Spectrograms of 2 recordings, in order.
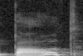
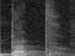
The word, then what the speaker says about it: pâtes: C'est le A accent circonflexe, qui est donc une voyelle plus longue, ou qui était une voyelle plus longue. Les Français perdent cette opposition. Donc, les Français, bon là, je m'éloigne un petit peu, mais les Français, pour dire des pâtes, comme des spaghettis, ils vont dire des pâtes.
